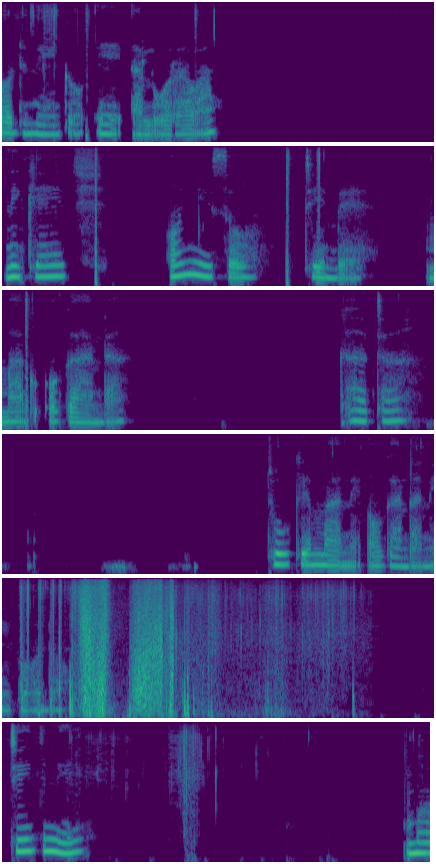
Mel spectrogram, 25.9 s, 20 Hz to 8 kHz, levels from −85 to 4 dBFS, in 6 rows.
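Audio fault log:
Nothing stood out on listening to this speech recording.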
